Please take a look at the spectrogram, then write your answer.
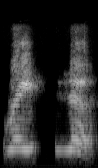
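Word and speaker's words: Rajah: Raja, yes. How do you spell that?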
